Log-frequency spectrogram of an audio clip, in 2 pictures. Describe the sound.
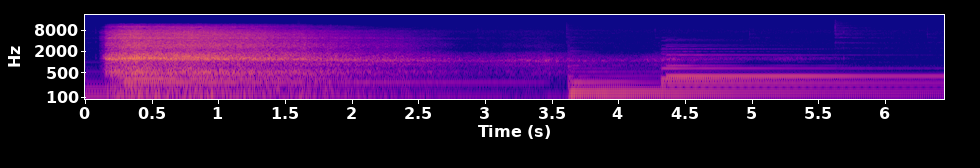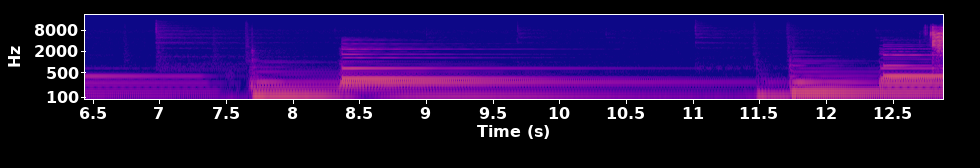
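A slow, audible breath opens a guided breathing exercise, lasting about two seconds. Soft, sustained musical chords follow, swelling in three times and fading between entries.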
